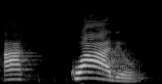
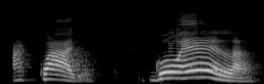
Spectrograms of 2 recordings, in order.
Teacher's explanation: ditongo crescente certo porque a segunda vogal do ditongo é a mais forte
